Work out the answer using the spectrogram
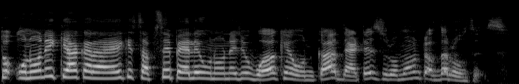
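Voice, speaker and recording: A woman teaching English literature in an exam-prep lecture, mixing Hindi and English and repeating key terms slowly. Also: high-pitched.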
